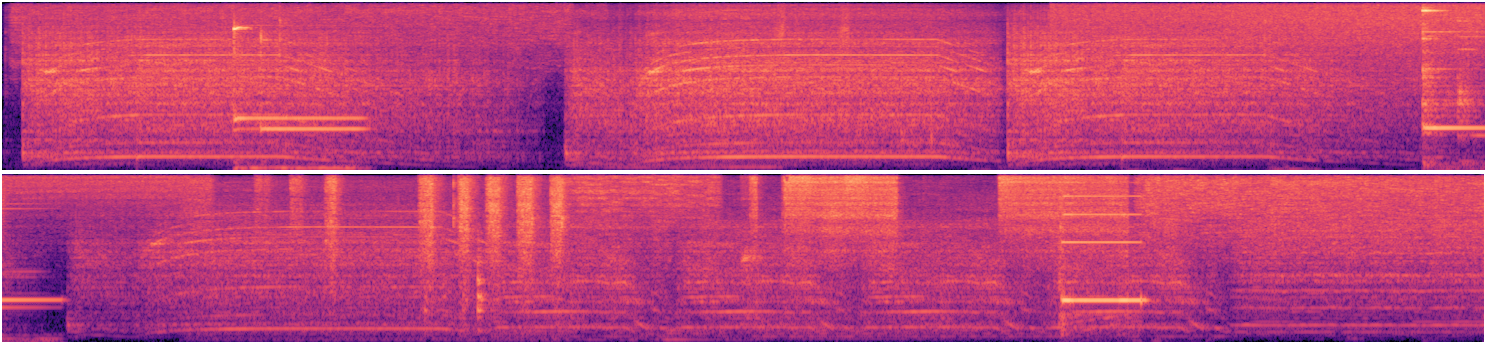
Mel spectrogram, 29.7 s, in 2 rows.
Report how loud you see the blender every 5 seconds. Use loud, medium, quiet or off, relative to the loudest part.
loud, loud, loud, medium, medium, medium.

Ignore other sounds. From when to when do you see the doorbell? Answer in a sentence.
You can hear the doorbell from 2.3 to 3.6 s, from 14.2 to 15.4 s and from 25.4 to 26.2 s.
